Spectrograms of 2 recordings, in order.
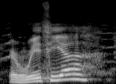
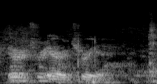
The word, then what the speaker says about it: Eritrea: I'm going to say Erythia? – Eritrea.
